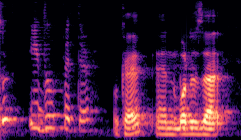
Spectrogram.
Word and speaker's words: Eid al-Fitr: hit them out of the park, No, it's Eid al-Fitr, yeah. How do you pronounce it? Eid al-Fitr.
